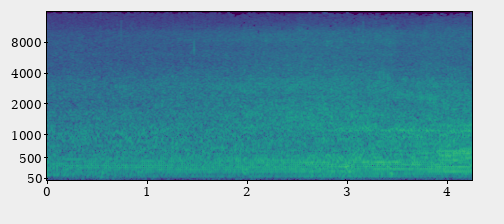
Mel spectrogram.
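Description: Diesel-hauled passenger train passing: a steady engine drone over track rumble, growing louder, then cut off abruptly at the end.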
